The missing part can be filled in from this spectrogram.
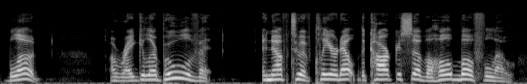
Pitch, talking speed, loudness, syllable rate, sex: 205 Hz, 180 wpm, -16 LUFS, 6.0 syllables/s, female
